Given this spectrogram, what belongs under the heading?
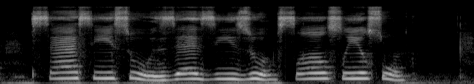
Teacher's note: Ketika kita mengucapkan tiga huruf tersebut ada desisannya, ada siulannya ya. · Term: sifat asofir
